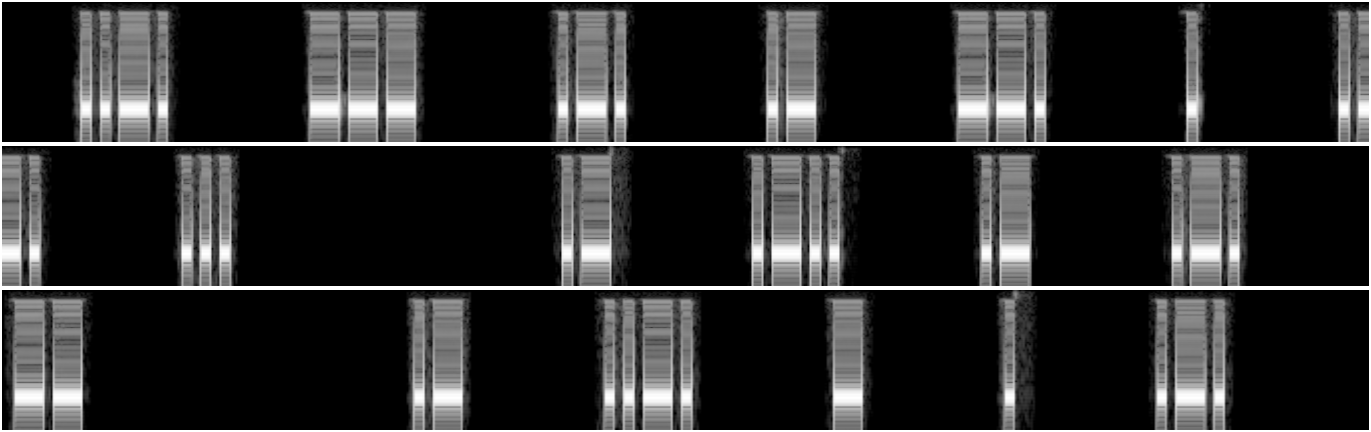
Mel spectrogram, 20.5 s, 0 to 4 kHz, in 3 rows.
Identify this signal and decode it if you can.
Morse code, heard as a keyed tone, about 25 wpm, spaced as for 10 wpm, 550 Hz. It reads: FORAGERS ALARM AFTER
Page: news-headlines-in-morse-code-at-10-wpm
